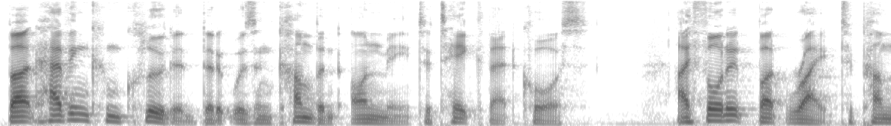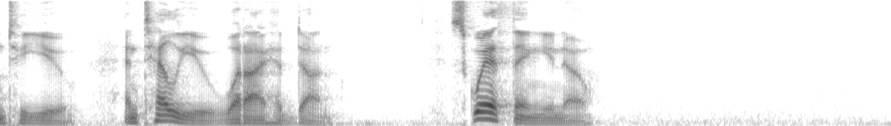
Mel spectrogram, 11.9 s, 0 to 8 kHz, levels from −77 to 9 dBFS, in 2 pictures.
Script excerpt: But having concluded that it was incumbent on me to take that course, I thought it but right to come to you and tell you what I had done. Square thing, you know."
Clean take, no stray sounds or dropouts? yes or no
yes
